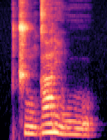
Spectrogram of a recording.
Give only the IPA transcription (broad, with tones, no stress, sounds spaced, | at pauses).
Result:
t͡ʃ ũ˨ ɡ a˦ ɾ ĩ˨ w u˨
